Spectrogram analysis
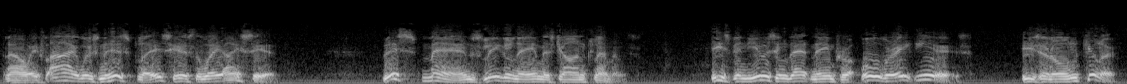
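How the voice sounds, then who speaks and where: An actor playing a measured, folksy small-town sheriff and old family friend in a 1970s radio drama. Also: male voice, mid-range voice, big pitch swings, husky, heavily acted. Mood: measured, reasoning. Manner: folksy, deliberate, reasoning aloud. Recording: dull lo-fi old radio broadcast.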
